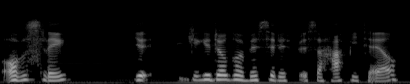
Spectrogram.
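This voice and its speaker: A woman's voice: medium pitch, normal speed, a little mellow, muffled recording, faint music behind. A woman giving casual, jokey live commentary as she plays a game, reacting aloud to it. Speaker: game streamer.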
